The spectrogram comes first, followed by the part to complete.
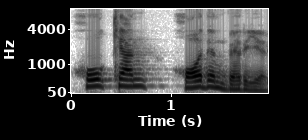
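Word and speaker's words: Håkan Hardenberger: 이분이 그 스웨덴 분이기 때문에 스웨덴 사람들이 이분을 발음할 때는 보니까 호칸 하르덴 베리엘 이렇게 발음을 하더라고요.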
